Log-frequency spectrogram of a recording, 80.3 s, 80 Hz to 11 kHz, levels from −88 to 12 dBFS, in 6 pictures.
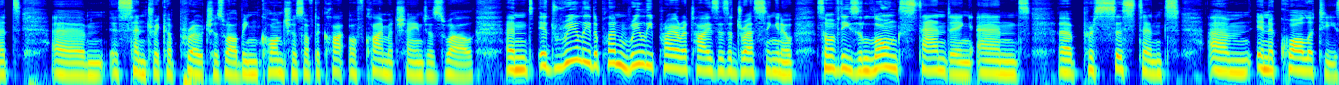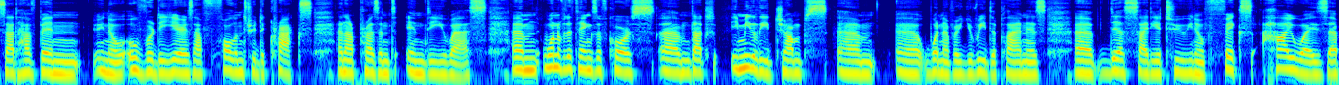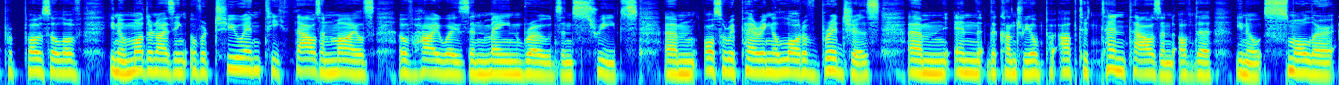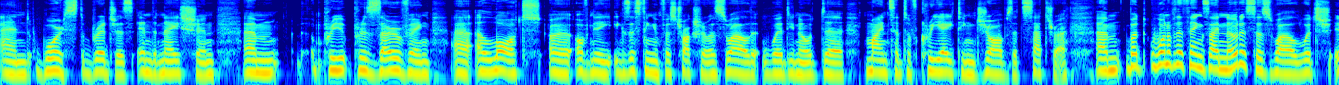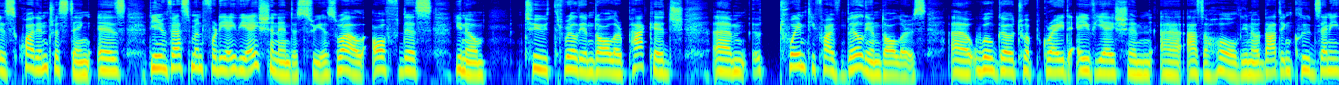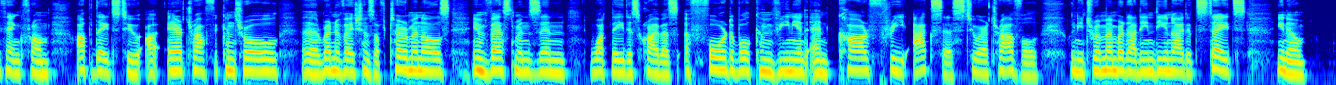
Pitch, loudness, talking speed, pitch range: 170 Hz, -24 LUFS, 175 wpm, 160-185 Hz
